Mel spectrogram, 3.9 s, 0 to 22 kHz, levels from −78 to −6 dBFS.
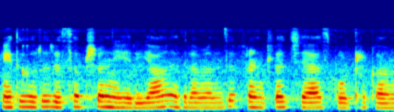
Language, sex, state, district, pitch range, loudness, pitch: Tamil, female, Tamil Nadu, Kanyakumari, 175-190 Hz, -16 LUFS, 185 Hz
